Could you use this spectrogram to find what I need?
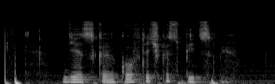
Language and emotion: Russian, neutral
